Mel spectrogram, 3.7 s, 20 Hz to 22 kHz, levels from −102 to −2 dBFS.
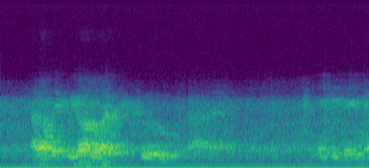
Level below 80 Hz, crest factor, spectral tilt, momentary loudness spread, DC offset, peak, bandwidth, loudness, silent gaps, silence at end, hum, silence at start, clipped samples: -50 dBFS; 16 dB; -10.5 dB/octave; 18 LU; 2%; -14 dBFS; 3.4 kHz; -28 LUFS; none; 0 s; none; 0 s; under 0.1%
